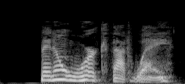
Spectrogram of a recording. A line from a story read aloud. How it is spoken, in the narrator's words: Daniel snarled at him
